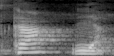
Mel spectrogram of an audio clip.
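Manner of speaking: CALHA split into two syllables. Shown as a demonstration. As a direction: pause between the halves of "calha". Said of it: "sílaba complexa". ("calha" separado em duas sílabas)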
